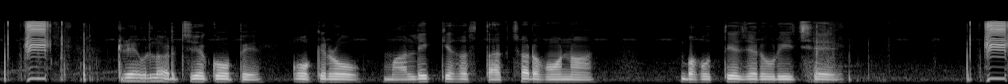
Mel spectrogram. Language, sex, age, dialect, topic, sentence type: Maithili, male, 18-24, Angika, banking, statement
